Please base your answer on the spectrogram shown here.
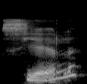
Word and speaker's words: ciel: nous avons le mot ciel si l a la lettre E on doit faire attention même s'il n'y a pas d'accent et elle se prononce comme un et pour faire ciel le ciel comme dans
